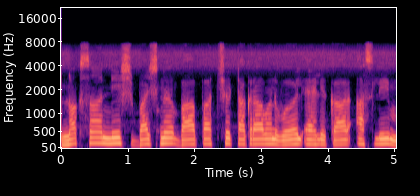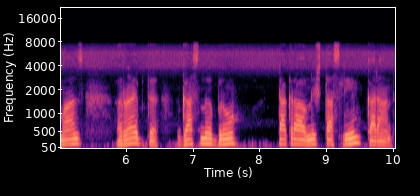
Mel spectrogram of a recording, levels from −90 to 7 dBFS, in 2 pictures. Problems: background sounds at intervals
